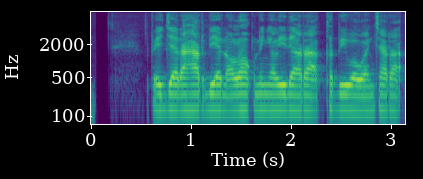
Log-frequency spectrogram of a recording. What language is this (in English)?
Sundanese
